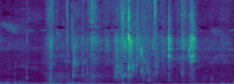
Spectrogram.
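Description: Fish being untangled by hand from a nylon gill net over an aluminium bowl of water: scattered clicks, rustles and small splashes of the netting and the wriggling fish, busiest from about half a second in.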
